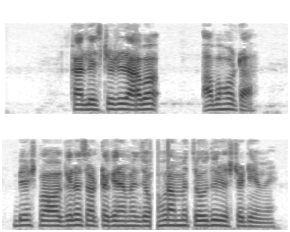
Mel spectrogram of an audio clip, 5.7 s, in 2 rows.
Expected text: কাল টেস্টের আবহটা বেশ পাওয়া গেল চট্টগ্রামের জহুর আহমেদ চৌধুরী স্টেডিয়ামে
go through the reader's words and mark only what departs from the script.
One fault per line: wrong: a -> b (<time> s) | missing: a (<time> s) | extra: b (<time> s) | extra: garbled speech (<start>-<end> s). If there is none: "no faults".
no faults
